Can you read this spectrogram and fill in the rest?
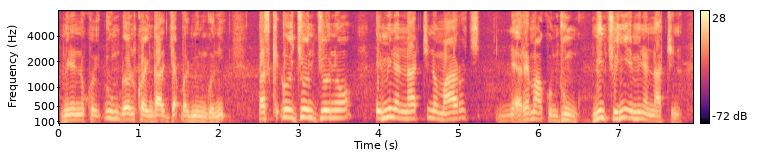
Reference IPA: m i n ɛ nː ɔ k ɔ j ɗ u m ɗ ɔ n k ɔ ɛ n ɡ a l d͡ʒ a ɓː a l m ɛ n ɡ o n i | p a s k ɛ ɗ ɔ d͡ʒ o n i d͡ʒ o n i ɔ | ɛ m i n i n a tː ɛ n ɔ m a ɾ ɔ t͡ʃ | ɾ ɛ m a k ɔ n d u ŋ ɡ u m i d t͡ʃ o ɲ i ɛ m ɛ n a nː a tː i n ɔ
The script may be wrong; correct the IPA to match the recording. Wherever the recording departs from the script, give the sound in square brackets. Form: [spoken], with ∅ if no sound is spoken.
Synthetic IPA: m i n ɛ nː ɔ k ɔ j ɗ u m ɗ ɔ n k ɔ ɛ [ŋ] ɡ a l d͡ʒ a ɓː a l m [i] n ɡ o n i | p a s k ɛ ɗ ɔ d͡ʒ o n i d͡ʒ o n i ɔ | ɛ m i n [a] n a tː [i] n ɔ m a ɾ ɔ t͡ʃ | ɾ ɛ m a k ɔ n d u ŋ ɡ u m i [n] t͡ʃ o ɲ i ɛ m [i] n a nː a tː i n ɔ

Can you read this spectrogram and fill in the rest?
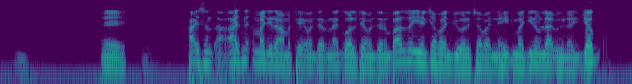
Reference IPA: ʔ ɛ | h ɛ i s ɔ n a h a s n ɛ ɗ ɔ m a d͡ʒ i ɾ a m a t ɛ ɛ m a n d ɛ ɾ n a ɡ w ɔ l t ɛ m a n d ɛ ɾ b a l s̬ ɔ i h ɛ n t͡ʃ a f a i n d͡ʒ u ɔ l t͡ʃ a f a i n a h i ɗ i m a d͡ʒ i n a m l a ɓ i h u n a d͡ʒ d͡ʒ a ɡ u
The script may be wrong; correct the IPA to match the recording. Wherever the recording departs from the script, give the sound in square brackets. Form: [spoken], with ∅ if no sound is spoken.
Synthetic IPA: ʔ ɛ | h [a] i s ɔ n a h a s n ɛ ɗ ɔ m a d͡ʒ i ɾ a m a t ɛ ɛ m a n d ɛ ɾ n a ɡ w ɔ l t ɛ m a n d ɛ ɾ b a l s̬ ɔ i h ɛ n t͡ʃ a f a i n d͡ʒ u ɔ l t͡ʃ a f a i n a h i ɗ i m a d͡ʒ i n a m l a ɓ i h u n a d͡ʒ d͡ʒ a ɡ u

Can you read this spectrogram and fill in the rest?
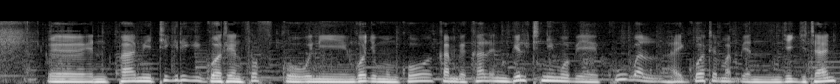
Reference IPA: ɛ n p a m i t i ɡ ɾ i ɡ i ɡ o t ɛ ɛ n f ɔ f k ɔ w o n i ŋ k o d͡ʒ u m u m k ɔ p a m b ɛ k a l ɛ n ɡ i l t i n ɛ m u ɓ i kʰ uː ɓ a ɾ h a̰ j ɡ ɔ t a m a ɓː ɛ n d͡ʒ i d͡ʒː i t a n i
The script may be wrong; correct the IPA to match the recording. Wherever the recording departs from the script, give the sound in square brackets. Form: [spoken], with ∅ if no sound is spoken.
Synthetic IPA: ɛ n p a m i t i ɡ ɾ i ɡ i ɡ [ɔ] t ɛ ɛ n f ɔ f k ɔ w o n i ŋ [ɡ] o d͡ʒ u m u m k ɔ [k] a m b ɛ k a l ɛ n [b] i l t i n [i] m [ɔ] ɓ [ɛ] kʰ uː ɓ a [l] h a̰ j ɡ ɔ t [ɛ] m a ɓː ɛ n d͡ʒ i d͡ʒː i t a n i

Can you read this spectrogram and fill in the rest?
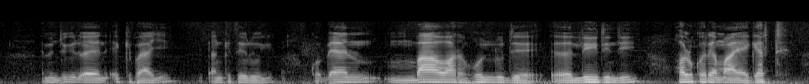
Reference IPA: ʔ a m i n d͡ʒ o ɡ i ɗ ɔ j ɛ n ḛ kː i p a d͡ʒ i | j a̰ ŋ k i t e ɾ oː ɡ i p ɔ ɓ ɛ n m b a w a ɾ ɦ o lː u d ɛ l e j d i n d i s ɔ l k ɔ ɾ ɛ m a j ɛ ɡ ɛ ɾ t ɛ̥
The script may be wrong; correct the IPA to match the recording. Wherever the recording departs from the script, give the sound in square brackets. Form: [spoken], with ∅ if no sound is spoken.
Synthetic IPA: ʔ a m i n d͡ʒ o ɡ i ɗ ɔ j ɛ n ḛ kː i p a d͡ʒ i | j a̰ ŋ k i t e ɾ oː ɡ i [k] ɔ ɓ ɛ n m b a w a ɾ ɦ o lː u d ɛ l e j d i n d i [h] ɔ l k ɔ ɾ ɛ m a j ɛ ɡ ɛ ɾ t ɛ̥

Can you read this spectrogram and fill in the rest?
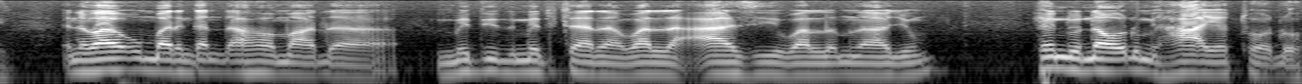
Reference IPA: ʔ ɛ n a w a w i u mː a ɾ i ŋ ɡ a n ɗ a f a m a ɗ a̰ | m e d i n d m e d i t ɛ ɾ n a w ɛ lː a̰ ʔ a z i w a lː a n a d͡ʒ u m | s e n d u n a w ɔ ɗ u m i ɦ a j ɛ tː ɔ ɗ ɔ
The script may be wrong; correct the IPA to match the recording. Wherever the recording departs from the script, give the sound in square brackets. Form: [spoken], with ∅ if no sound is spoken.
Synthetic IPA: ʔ ɛ n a w a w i u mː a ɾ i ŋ ɡ a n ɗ a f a m a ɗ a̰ | m e d i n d m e d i t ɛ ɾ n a w [a] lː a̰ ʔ a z i w a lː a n a d͡ʒ u m | [h] e n d u n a w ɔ ɗ u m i ɦ a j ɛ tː ɔ ɗ ɔ

